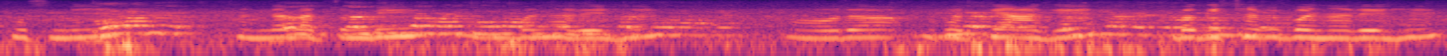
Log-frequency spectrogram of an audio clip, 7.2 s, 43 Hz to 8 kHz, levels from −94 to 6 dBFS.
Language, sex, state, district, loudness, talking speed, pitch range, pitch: Hindi, female, Maharashtra, Gondia, -17 LUFS, 105 wpm, 245-320 Hz, 270 Hz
